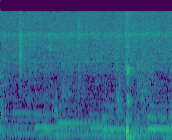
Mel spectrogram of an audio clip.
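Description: Chopped onions fry in a pan, already golden but not yet browned. They give a faint, steady sizzle, broken by a couple of soft clinks and a sharper knock at the end, with no talking.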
